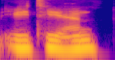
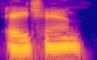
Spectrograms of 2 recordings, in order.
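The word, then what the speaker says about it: Etienne: It's not ETN. It's Achan, which is weird because the Dolphins running back, Devin Achan.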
